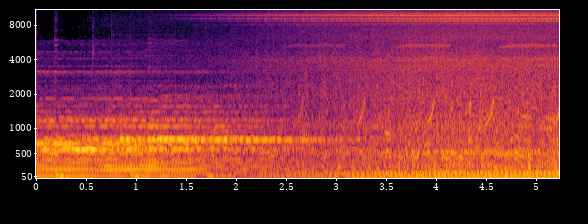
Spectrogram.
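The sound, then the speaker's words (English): A small boat with a roof of solar panels moves through a mangrove forest at a national park in Sarawak, Malaysia; its motor hums steadily and low beneath a constant wash of water, while faint bird chirps rise intermittently in the background. “At a national park in Sarawak, Malaysia, environmental scientist Danilo Manolo rides a small boat equipped with a roof of solar panels through a mangrove forest.”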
